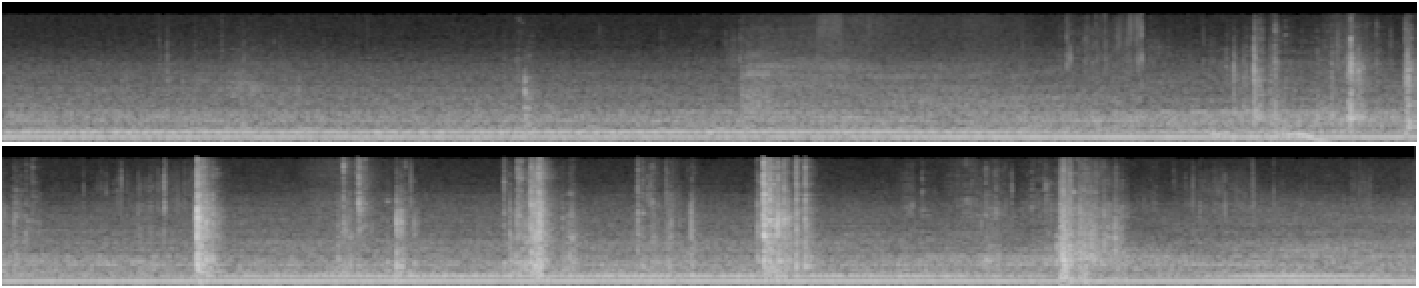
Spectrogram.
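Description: Small objects on a workbench being moved and knocked about while someone searches for a tool: a scattering of sharp clicks and clunks, mostly in the second half, over a steady electrical hum.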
